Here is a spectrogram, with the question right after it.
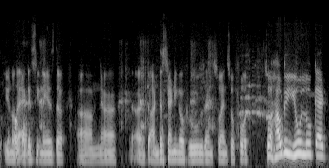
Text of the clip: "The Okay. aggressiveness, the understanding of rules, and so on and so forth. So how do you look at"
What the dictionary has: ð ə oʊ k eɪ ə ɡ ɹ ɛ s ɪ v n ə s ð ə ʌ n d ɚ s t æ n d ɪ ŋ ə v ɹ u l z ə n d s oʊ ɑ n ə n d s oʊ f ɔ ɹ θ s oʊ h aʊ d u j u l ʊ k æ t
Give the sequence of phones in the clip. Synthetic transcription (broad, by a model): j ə oʊ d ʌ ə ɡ ʌ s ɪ n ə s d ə ʌ n d ɚ s t æ n d ɪ ŋ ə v ɹ u l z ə n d s oʊ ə n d s oʊ f ɔ ɹ t s oʊ h aʊ d u j u l ʊ k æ t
